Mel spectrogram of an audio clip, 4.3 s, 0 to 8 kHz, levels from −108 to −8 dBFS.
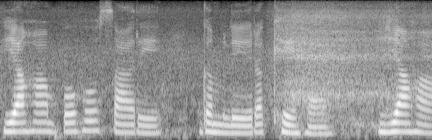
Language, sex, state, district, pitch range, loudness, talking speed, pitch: Hindi, female, Punjab, Fazilka, 165-190 Hz, -19 LUFS, 95 wpm, 180 Hz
